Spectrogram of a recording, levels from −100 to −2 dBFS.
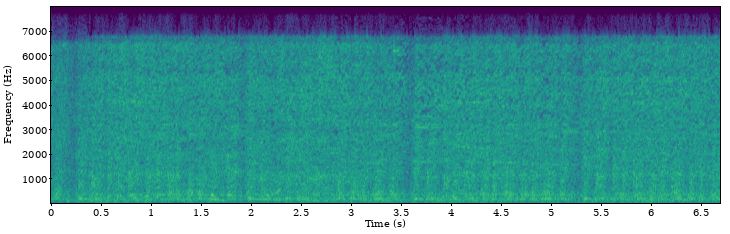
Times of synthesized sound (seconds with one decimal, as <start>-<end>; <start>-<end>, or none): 1.2-2.9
